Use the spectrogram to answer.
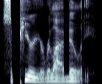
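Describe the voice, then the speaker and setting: A man voicing a young male militia leader who talks in a calm, sardonic, unhurried way. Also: mid-range voice, dry recording, studio quality, voice pushed down, natural voice. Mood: cool menace.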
